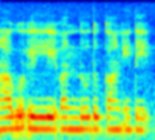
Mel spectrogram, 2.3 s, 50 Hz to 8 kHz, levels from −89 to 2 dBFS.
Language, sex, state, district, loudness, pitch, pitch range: Kannada, female, Karnataka, Bidar, -14 LUFS, 210 Hz, 205-210 Hz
